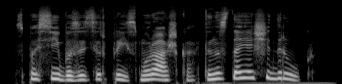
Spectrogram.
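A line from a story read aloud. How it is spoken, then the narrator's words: Joyful after tears. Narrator (Russian): Кисуля вытерла слезы и радостно сказала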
